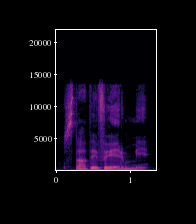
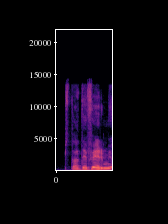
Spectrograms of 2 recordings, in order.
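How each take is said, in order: First: Very slow, low, hushed threat; menacing growl. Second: Loud, sharp order; insistent command. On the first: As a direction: growl it low and drawn out, almost voiceless. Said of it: "ruggì Laban". (ringhio basso, lento e minaccioso) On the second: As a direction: repeat the order with force. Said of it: "ho detto". (ordine secco e forte) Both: A narrator's reading.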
